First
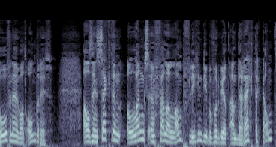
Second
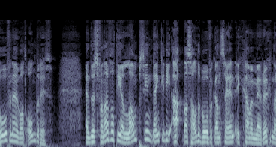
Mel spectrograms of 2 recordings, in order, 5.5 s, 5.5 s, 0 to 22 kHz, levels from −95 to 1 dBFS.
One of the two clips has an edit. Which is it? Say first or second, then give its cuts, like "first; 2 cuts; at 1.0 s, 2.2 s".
first; 1 cut; at 1.6 s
